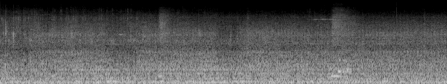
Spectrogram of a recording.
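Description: A dump truck grinds along in low gear during road milling, its engine a loud, continuous, close drone that holds steady throughout with no voices.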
